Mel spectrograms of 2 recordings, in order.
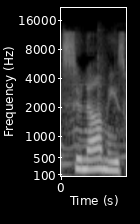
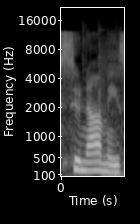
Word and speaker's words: tsunamis: as in the japanese some english speakers alter the words initial ts to an s by dropping the t since english does not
